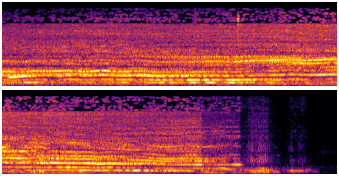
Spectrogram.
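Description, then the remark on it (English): A truck engine roars loud, revving hard and accelerating with a sustained, climbing growl before cutting off and fading away near the end. “I just hope our show doesn't go the way that guy drove his truck.”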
